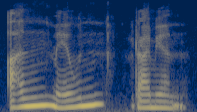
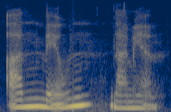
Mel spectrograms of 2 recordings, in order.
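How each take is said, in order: Both takes have the same delivery.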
